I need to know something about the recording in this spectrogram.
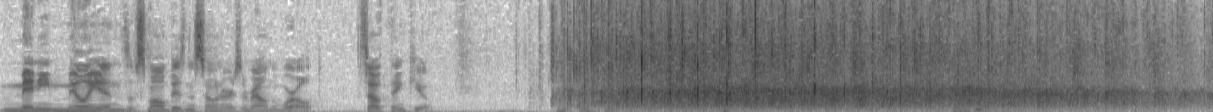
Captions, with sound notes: many millions of small business owners around the world. So, thank you. [APPLAUSE]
